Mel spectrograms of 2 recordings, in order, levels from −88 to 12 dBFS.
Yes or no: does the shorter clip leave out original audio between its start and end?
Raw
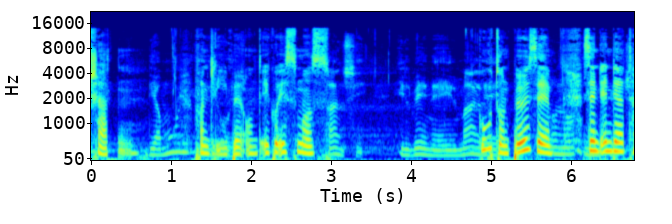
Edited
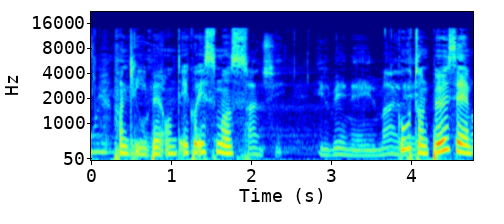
no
